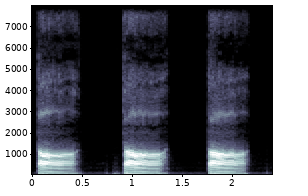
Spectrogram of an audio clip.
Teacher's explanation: So you notice how I'm saying da, da, da. I have a low tone, but then I raise it. So it's very similar to the V tone, but you're raising it from your low tone. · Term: the D tone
